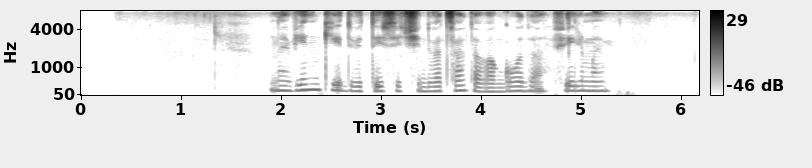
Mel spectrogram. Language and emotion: Russian, neutral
